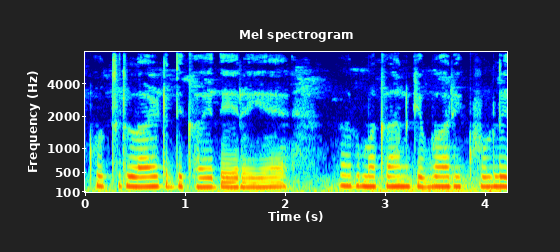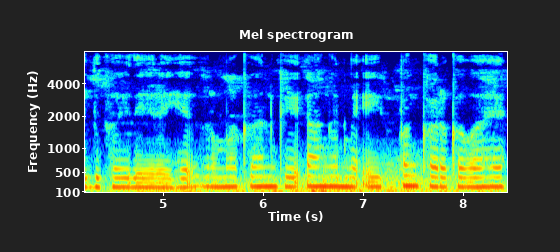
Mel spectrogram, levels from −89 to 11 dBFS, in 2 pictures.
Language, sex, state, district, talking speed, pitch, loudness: Hindi, female, Rajasthan, Bikaner, 185 wpm, 195 Hz, -14 LUFS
